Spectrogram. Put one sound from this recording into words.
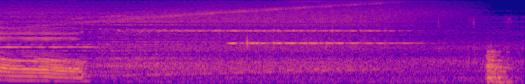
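A shimmering game sound effect rises slowly in pitch.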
